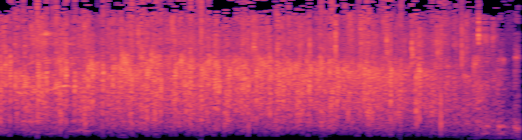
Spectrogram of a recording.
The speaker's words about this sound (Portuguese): Gostaria de uma salva de palmas uh. para ela, linda.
